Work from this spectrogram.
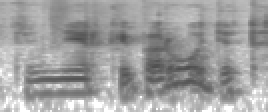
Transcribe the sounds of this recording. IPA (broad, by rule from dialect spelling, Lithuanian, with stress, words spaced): tʲɪ ˈnʲeːr kɐɪ pɐˈroːdʲɪt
